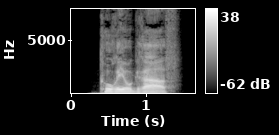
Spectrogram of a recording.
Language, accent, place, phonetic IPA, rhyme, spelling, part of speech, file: German, Germany, Berlin, [koʁeoˈɡʁaːf], -aːf, Choreograf, noun, De-Choreograf.ogg
- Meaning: choreographer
